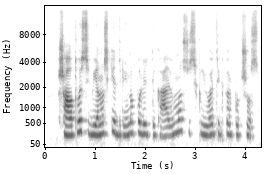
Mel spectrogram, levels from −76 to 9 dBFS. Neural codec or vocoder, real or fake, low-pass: autoencoder, 48 kHz, 128 numbers a frame, DAC-VAE, trained on Japanese speech; fake; 14.4 kHz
